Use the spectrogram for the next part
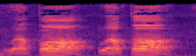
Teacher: tekan di huruf qaf, tak ada angin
